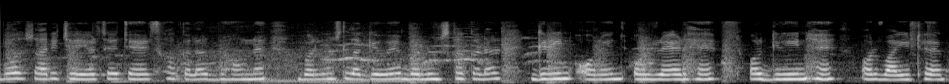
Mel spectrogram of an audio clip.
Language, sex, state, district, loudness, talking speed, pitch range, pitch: Hindi, female, Rajasthan, Jaipur, -15 LUFS, 165 wpm, 235-250 Hz, 240 Hz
